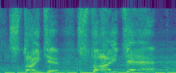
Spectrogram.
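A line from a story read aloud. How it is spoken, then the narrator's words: Shocked yell. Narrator (Russian): Хендриксу удалось выйти из оцепенения, и он заорал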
